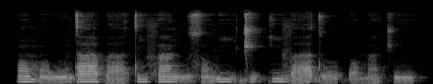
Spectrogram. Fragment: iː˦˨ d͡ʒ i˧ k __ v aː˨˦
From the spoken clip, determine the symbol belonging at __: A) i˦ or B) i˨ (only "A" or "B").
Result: A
